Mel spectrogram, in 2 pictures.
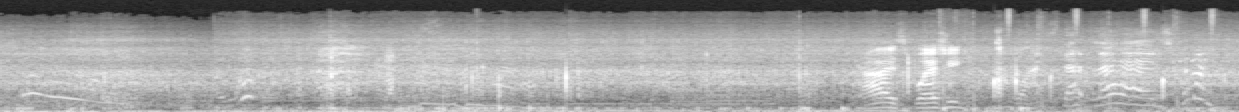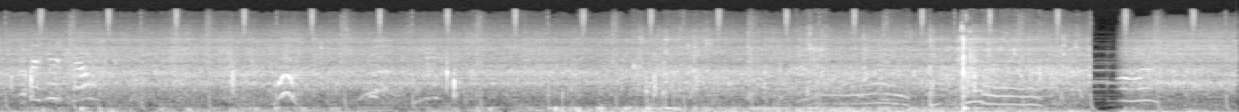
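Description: Water splashes as a baby paddles in shallow water.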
